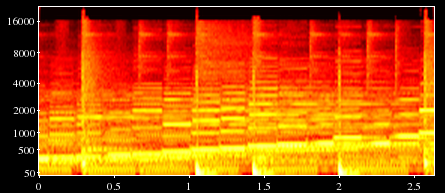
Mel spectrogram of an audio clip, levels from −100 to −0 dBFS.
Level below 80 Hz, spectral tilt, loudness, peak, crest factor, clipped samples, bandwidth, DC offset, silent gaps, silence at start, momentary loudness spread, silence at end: -22 dBFS; -5.5 dB/octave; -18 LUFS; 0 dBFS; 16 dB; under 0.1%; 18 kHz; under 0.1%; none; 0 s; 4 LU; 0 s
